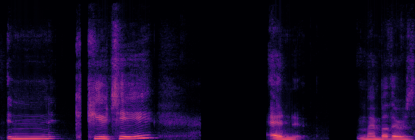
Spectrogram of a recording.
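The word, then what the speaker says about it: Ncuti: I'm pretty sure it's Shuti. I want to say I saw an interview where he kept saying his own name wrong, and then his mom called him out. He's like, "It's Nkuti," and my mother was like, "Why do you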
